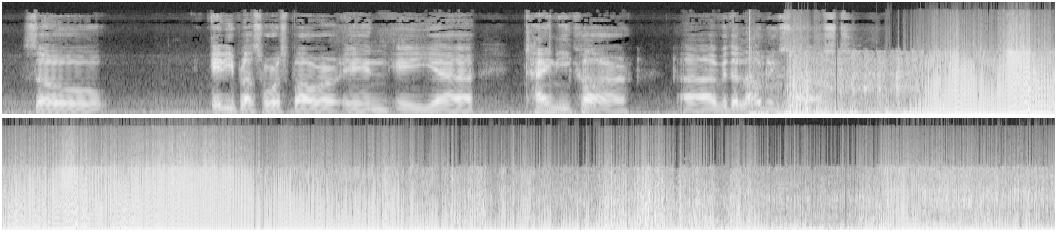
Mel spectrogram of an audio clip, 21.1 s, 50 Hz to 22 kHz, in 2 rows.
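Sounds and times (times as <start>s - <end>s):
car engine revving: 7.4s - 21.0s.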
